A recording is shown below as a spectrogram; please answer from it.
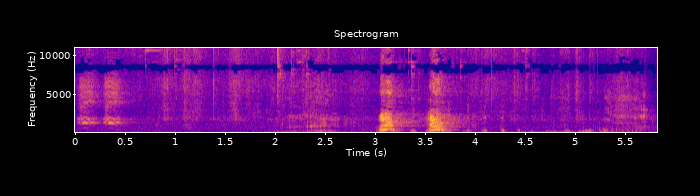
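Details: A 10-week-old female yellow Lab mix named Lemon, romping with her foster's dog, gives two faint high yips, then two loud barks in quick succession followed by low grumbling and scuffling noises.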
